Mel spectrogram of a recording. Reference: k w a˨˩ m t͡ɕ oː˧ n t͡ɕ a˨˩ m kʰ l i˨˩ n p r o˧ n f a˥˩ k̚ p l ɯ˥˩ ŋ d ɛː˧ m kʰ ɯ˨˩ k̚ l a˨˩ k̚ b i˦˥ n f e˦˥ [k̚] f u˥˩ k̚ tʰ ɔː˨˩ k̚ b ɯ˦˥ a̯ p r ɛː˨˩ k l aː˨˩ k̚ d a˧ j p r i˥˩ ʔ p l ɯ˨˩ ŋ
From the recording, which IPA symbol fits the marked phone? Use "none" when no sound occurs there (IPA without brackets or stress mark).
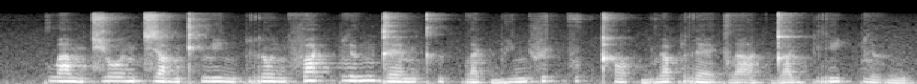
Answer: k̚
